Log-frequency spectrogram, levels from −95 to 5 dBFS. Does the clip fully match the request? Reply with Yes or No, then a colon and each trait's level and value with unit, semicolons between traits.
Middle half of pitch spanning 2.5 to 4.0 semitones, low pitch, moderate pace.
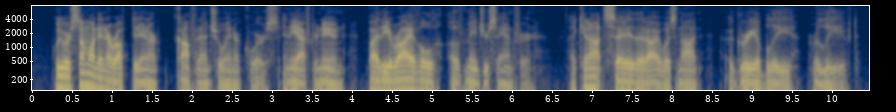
Yes: average, 2.9 semitones; very low, 85 Hz; average, 150 wpm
